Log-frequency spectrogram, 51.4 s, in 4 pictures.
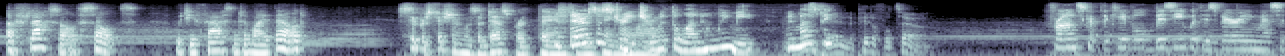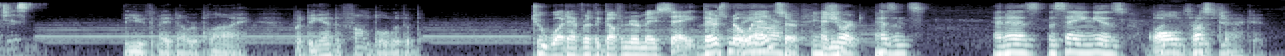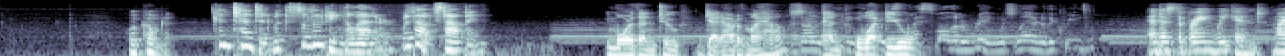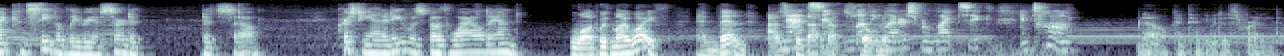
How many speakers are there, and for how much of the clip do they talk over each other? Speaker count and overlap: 8, about 12%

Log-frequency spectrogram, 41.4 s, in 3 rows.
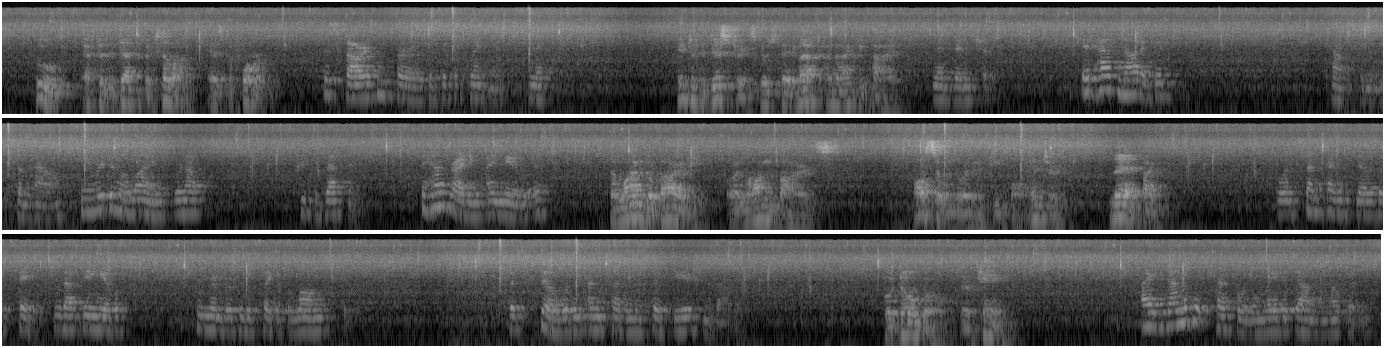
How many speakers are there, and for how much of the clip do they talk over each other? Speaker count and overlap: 2, no overlap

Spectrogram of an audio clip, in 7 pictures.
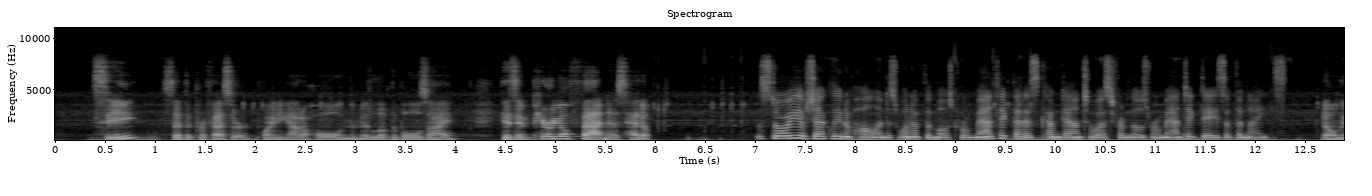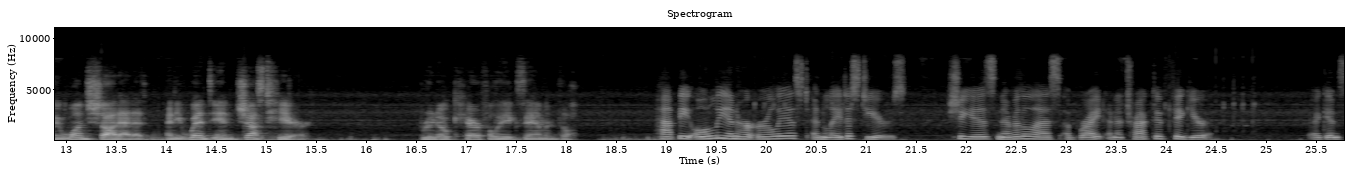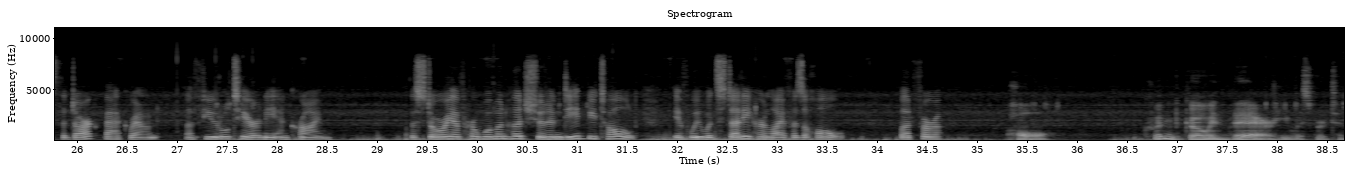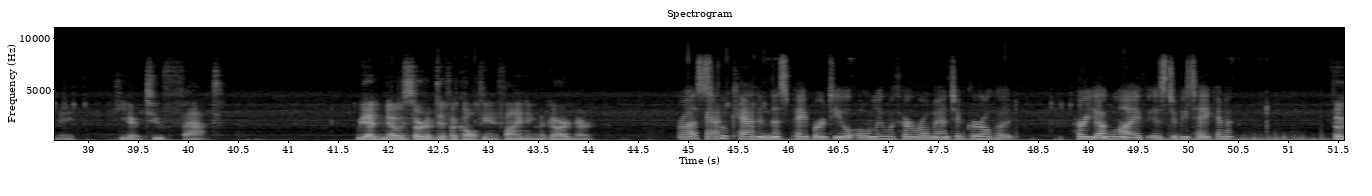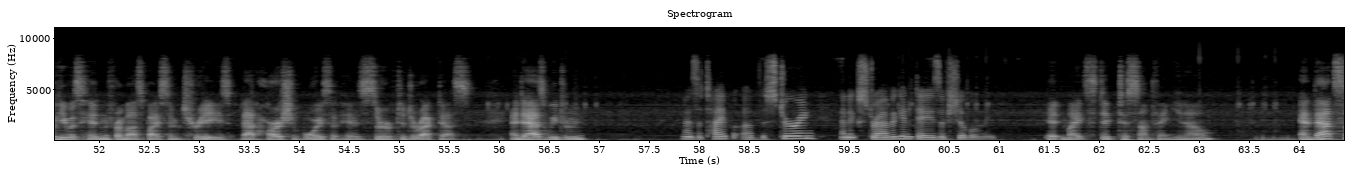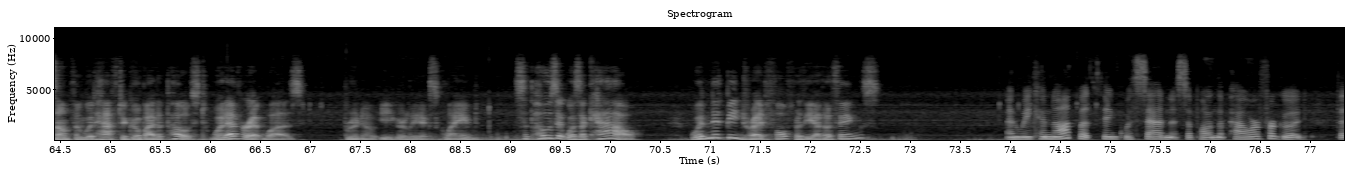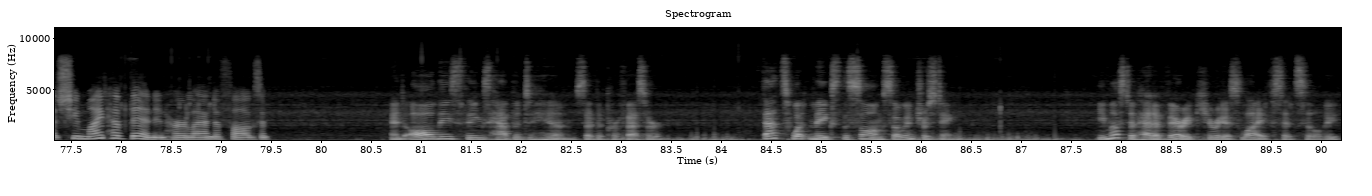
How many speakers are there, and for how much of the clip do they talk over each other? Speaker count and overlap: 2, no overlap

